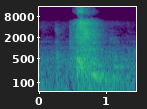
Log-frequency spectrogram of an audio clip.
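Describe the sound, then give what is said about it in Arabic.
A single sharp sneeze bursts out during a lecture in Arabic on Islamic jurisprudence, loud, with a bright hissy blast that fades quickly into quiet. “يرحمك الله”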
